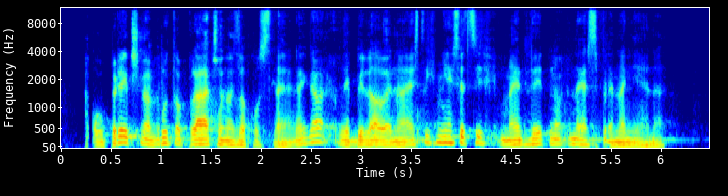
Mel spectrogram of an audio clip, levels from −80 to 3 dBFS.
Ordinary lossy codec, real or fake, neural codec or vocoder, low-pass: none; fake; codec, 24 kHz, 1.5 kbps, HILCodec; none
